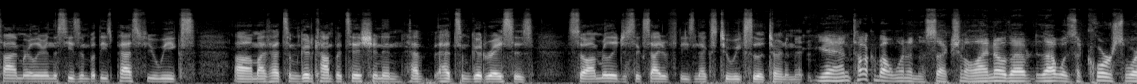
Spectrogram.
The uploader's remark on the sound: live from Monterrey Mexican Grill on McKinley Road in Mishawaka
